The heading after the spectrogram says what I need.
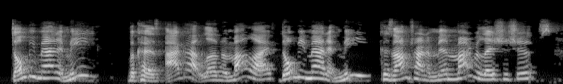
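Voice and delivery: sassy telling off. Acted. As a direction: put the hater in their place. Telling off a hater.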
